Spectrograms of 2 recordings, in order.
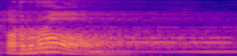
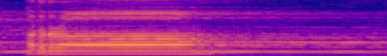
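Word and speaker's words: ر: তুমি দুইভাবে উচ্চারণ করতে পারো, স্পিডে পড়লে র, একটু ধীরে পড়লে র।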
